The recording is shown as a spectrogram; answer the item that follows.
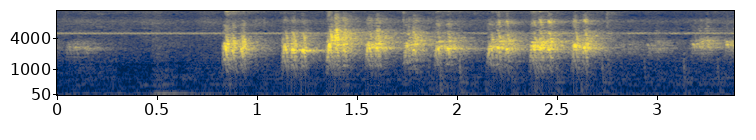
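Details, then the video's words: White-chested babbler (sniper bird) singing in vigorous 'shooting' style: a steady string of harsh, rasping rattle notes, around four each second, sustained through most of the clip with a faint background hum. "FULL TEMBAKAN MAUT TEPUS DADA PUTIH GACOR || Burung SNIPER"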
